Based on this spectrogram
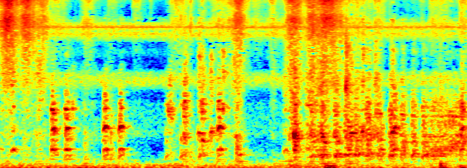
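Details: Chickens in a backyard cluck in quick irregular series, with bursts of overlapping clucks and a brief louder squawk, over steady low-frequency noise.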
